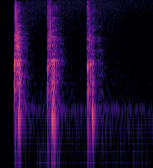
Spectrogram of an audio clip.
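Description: Three short, sharp 'clack' sounds about half a second apart, made with the mouth as the comic's footstep sound effect.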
